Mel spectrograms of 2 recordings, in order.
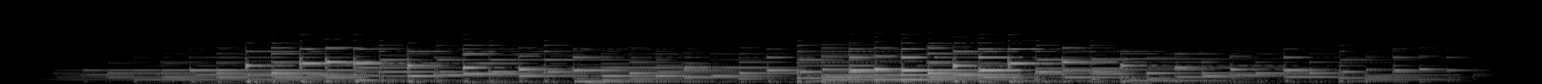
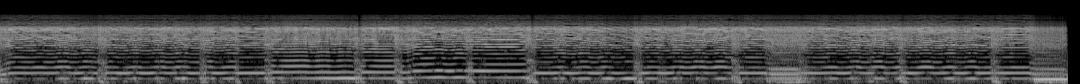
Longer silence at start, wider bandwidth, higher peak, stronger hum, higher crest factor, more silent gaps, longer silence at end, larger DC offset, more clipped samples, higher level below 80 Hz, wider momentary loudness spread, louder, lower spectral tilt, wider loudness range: first, 0.65 s vs 0 s; second, 5.8 kHz vs 13.5 kHz; second, -18 dBFS vs -8 dBFS; neither; about the same, 18 dB vs 14 dB; neither; first, 0.75 s vs 0.1 s; neither; neither; about the same, -62 dBFS vs -58 dBFS; first, 16 LU vs 2 LU; second, -37 LUFS vs -18 LUFS; first, -9.5 dB/octave vs -1 dB/octave; first, 10 LU vs 1 LU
